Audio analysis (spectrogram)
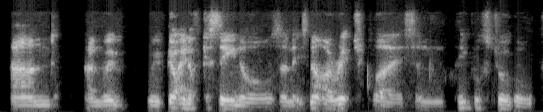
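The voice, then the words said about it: Bolton accent. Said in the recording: “as you know from my accent, I'm from Bolton”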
